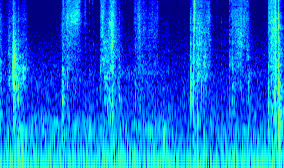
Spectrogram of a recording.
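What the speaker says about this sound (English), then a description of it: "So these guys want to be shuffled, so we're going to do that" Tarot cards are shuffled in quick, crisp riffling bursts, about six short rustles spread over a few seconds, close and quiet with no talking.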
